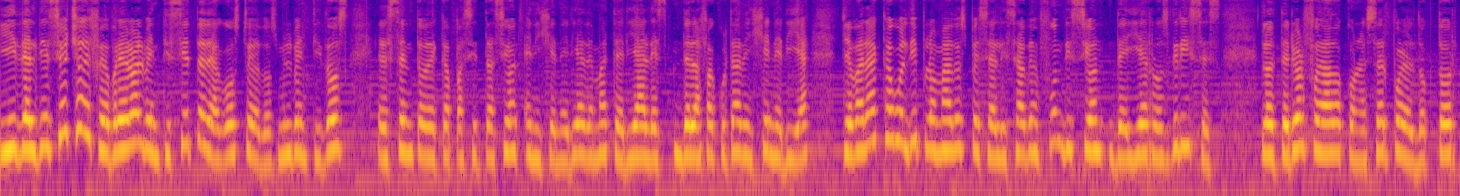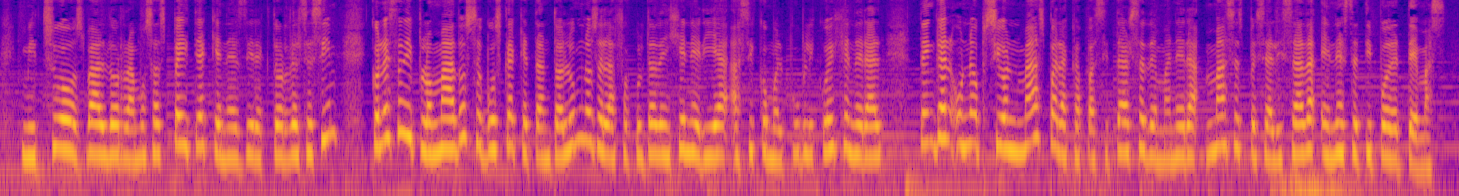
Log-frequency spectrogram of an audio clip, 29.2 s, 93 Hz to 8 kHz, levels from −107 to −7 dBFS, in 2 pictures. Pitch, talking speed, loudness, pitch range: 245 Hz, 180 wpm, -28 LUFS, 230-270 Hz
